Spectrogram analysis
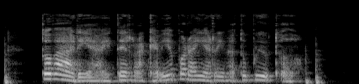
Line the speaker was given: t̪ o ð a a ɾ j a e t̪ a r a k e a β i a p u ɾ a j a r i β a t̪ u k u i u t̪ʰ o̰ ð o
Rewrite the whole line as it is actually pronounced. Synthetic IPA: t̪ o ð a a ɾ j a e t̪ e r a k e a β i a p o ɾ a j a r i β a t̪ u p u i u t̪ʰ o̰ ð o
